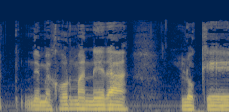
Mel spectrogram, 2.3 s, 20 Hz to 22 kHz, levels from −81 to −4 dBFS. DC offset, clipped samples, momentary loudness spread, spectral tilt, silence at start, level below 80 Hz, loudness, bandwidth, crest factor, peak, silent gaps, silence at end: under 0.1%; under 0.1%; 9 LU; -6 dB/octave; 0.15 s; -46 dBFS; -22 LUFS; 11.5 kHz; 16 dB; -6 dBFS; none; 0 s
